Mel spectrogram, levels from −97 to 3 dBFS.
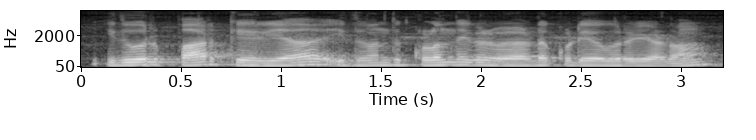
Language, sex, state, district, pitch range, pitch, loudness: Tamil, male, Tamil Nadu, Kanyakumari, 120-135 Hz, 125 Hz, -18 LUFS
